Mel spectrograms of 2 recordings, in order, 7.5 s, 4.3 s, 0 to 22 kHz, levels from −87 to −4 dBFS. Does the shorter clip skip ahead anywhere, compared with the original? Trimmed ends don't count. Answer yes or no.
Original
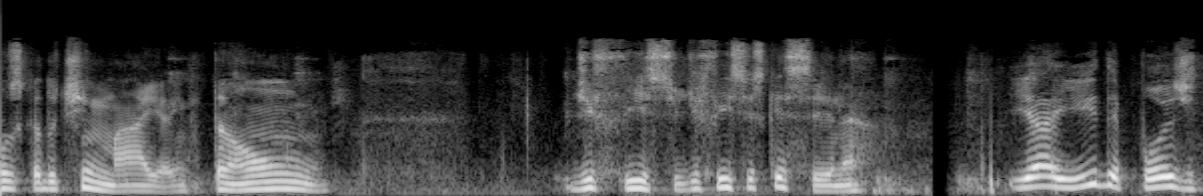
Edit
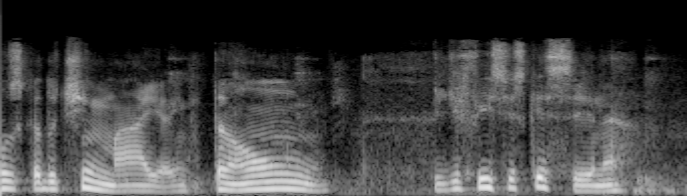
yes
